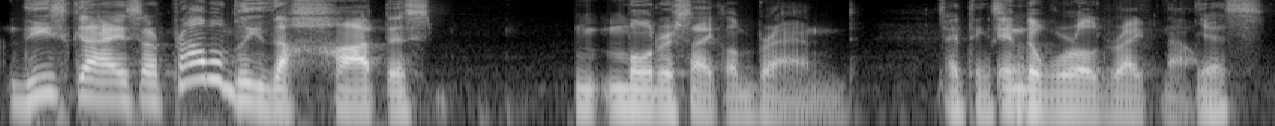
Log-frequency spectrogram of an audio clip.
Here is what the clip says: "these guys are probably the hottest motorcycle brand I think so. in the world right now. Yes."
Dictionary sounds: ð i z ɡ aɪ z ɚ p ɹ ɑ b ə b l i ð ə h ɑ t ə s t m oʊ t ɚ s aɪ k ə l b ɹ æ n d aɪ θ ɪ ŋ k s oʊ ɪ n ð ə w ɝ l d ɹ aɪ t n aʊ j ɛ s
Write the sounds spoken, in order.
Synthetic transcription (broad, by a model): ð i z ɡ aɪ z ɚ p ɹ ɑ b ə b l i ð ə h ɑ t ə s t m oʊ t ɚ s aɪ k l b ɹ æ n d aɪ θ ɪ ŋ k ɪ n ð ə w ɝ l d ɹ aɪ t n aʊ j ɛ s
